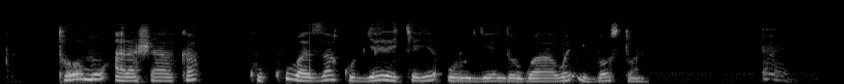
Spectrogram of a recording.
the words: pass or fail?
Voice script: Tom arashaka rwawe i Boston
fail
